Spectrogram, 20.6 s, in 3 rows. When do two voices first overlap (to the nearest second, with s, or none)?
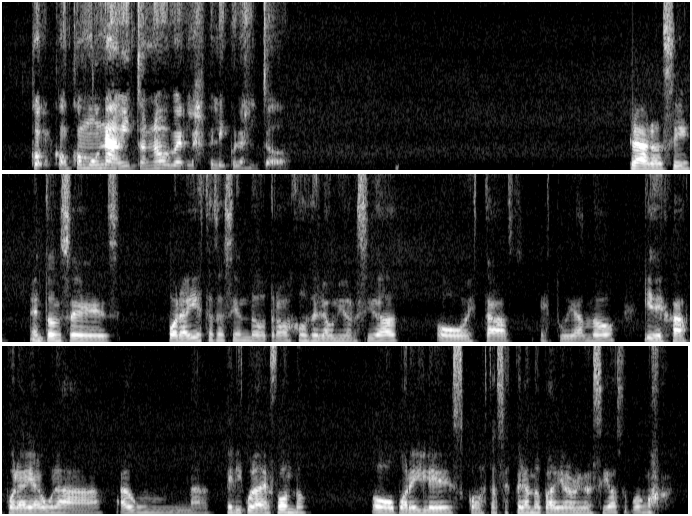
none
